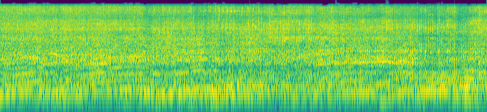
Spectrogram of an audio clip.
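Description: Several full-size demolition derby cars' engines running and revving together: a loud, steady din whose pitch wavers up and down.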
